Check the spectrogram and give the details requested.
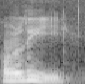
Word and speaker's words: Orly: As French people do not pronounce the last consonant in the word and put an accent on the last syllable, now it is pronounced Orly.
